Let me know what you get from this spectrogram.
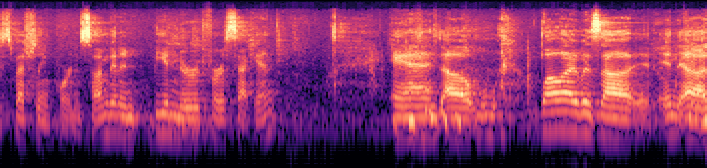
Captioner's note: laughter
